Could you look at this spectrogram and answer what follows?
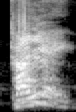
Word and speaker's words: Kanye: crazy Cayenne West or Keon how do you pronounce his name k k Kanye Kanye West Kanye had his album his brand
